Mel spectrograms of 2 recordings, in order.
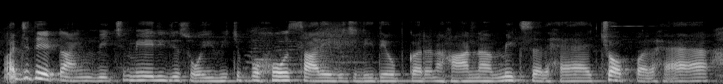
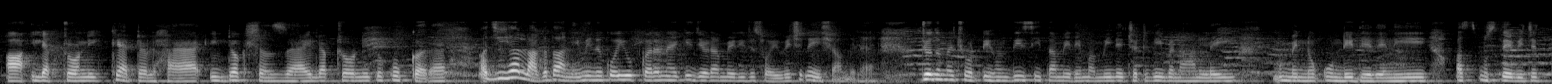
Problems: none marked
